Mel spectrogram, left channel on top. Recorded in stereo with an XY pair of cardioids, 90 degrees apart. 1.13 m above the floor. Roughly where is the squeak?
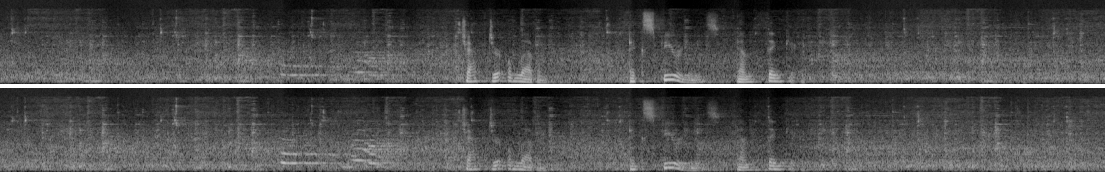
Ahead right.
